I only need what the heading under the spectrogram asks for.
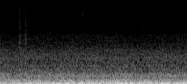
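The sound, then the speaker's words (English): Steady, dense low rumble of road and engine noise from inside a car driving itself in autonomous mode on a highway at about 68, constant and unbroken with no voices. “right now, the car is driving itself.”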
